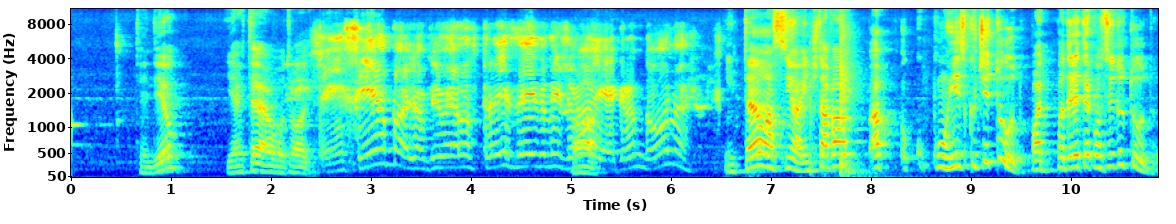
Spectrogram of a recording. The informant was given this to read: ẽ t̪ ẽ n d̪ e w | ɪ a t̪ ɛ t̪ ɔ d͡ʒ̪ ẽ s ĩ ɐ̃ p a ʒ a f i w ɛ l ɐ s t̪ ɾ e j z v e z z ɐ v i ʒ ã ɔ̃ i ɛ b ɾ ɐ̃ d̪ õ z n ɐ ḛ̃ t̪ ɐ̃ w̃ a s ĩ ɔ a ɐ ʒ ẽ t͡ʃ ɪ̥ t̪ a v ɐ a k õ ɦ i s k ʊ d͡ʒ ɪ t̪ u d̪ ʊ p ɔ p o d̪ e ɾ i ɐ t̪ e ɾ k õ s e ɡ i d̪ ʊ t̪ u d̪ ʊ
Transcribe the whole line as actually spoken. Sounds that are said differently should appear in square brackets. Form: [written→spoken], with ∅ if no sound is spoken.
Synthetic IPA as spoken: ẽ t̪ ẽ n d̪ e w | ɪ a t̪ ɛ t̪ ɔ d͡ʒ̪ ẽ s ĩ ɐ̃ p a ʒ a [f→v] i w ɛ l ɐ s t̪ ɾ e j z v e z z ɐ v i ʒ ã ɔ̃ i ɛ [b→ɡ] ɾ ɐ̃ d̪ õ [z→∅] n ɐ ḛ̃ t̪ ɐ̃ w̃ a s ĩ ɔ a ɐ ʒ ẽ t͡ʃ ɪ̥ t̪ a v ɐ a k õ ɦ i s k ʊ d͡ʒ ɪ t̪ u d̪ ʊ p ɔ p o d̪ e ɾ i ɐ t̪ e ɾ k õ s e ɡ i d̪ ʊ t̪ u d̪ ʊ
